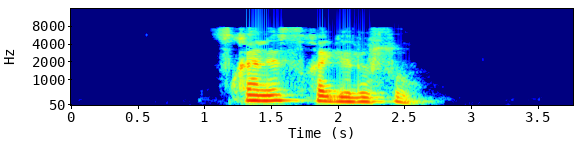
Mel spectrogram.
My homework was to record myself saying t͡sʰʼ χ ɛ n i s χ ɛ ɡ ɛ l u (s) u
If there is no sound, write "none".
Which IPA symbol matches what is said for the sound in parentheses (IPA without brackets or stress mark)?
s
